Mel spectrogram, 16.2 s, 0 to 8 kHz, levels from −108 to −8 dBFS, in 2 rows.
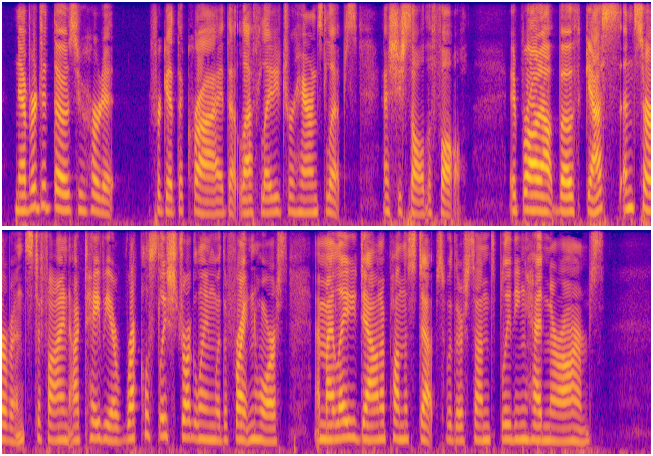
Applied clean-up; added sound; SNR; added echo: none; none; none; none.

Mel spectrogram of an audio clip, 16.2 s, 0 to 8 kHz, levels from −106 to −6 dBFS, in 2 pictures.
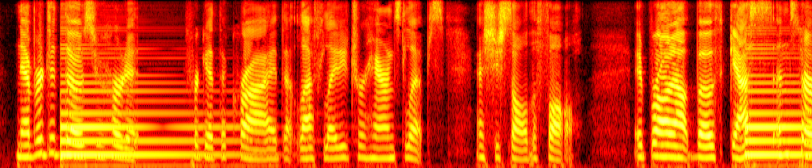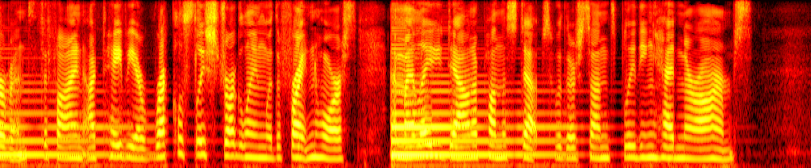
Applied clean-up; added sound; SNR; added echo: neural mask model RNNoise.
